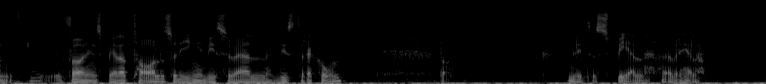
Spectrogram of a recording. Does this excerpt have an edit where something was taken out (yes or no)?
yes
